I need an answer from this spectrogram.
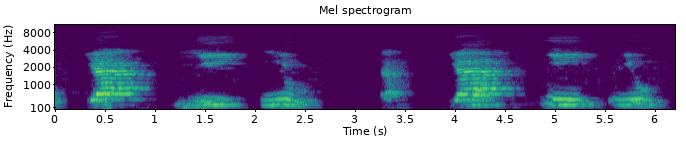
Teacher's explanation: Ada penekanan dia, kayak iya tapi bukan iya, ya, iu, ya ada penekanan, bukan ya iu tapi ya, iu, ya, iu, bukan ya iu ya, karena dia ditempelkan tuh, ya, bagian langit-langitnya, yang persis di langit-langitnya. Tengah lidah nempel ke langit-langit. Jadi iu. Di dua huruf ini nih, huruf ya sama huruf waw nanti ketika dia dalam kondisi bertasydid ada penekanan ya.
